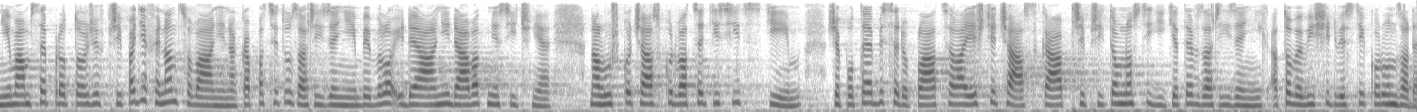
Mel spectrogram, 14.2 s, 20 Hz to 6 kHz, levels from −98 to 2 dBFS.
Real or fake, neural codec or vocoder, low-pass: real; none; 5.4 kHz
